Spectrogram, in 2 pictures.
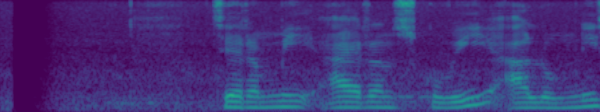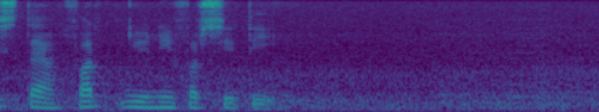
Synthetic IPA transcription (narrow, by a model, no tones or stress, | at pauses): d͡ʒ̥ɛɾmiʔaiɾənskuwia̰lumnist̪ɛnfɔrt̪̚junifərsit̪i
